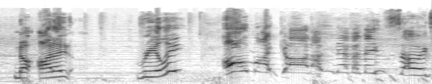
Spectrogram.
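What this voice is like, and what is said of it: Excited yelling. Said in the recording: “Sorry for yelling.”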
